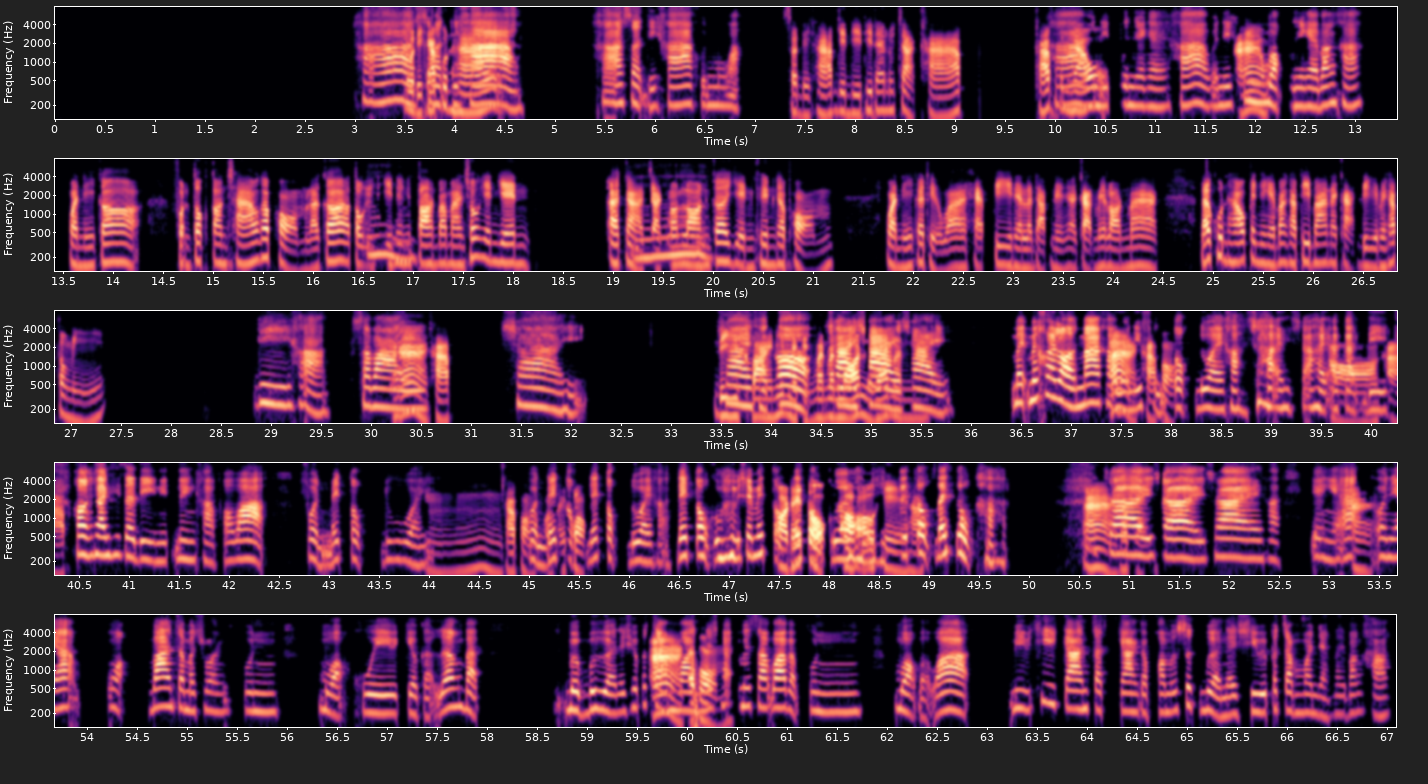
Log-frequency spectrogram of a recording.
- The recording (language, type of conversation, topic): Thai, unstructured, คุณมีวิธีจัดการกับความรู้สึกเบื่อในชีวิตประจำวันอย่างไร?
- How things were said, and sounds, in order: laughing while speaking: "ใช่ ๆ"; chuckle; laughing while speaking: "วันนี้"; laughing while speaking: "ค่ะ"; other background noise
